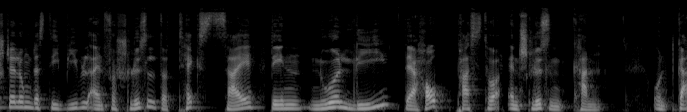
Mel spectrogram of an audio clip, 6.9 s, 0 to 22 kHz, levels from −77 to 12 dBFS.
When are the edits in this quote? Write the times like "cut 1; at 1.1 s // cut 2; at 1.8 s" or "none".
cut 1; at 2.7 s // cut 2; at 4.0 s // cut 3; at 5.0 s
